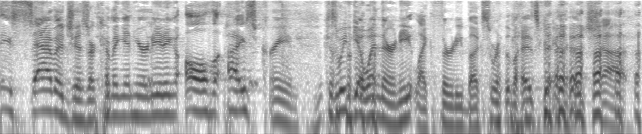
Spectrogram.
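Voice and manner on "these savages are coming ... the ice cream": mock irate elderly griping, high-pitched and angry. Retelling what annoyed old people said: imitating angry old people. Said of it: "the old people were getting pissed".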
